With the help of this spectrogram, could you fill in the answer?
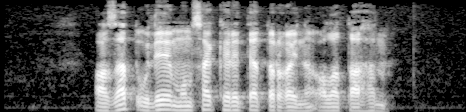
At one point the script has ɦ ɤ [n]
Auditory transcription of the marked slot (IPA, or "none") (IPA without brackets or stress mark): n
